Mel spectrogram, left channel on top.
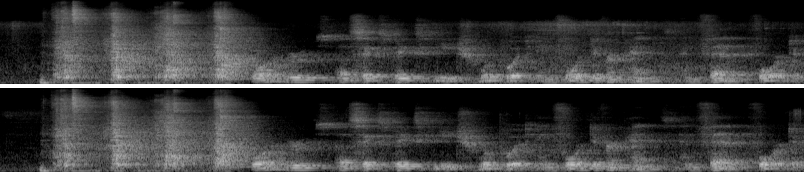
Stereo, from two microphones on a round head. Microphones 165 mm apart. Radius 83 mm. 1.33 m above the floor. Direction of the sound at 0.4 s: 20° right (ahead or behind).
